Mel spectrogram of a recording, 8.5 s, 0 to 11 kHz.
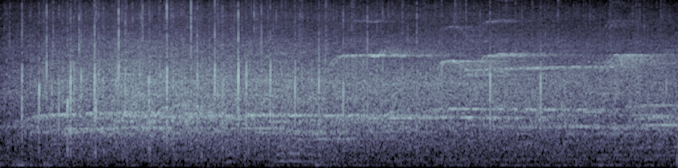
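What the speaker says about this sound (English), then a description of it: "A big round of applause." Audience at the Averill Park High School 2023 graduation ceremony applauding steadily, a dense wash of clapping heard from a distance, with a few faint whoops.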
